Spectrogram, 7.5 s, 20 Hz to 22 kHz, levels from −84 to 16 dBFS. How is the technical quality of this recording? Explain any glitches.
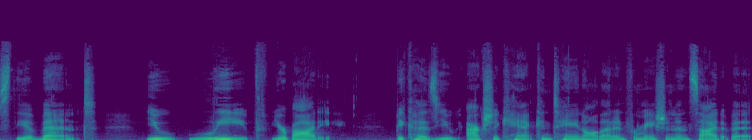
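No glitches can be heard anywhere in the recording, and its technical quality gives nothing to explain.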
